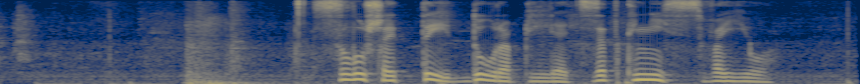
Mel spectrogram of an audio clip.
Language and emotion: Russian, angry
